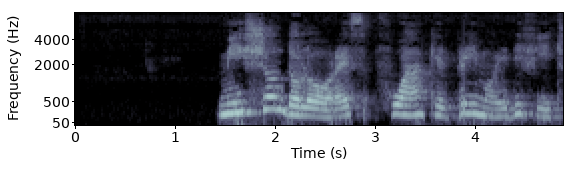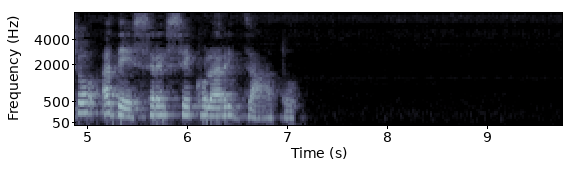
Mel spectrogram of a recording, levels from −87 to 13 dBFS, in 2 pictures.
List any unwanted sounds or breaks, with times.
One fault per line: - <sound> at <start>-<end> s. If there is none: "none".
none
